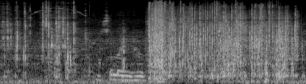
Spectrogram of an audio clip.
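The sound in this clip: A crinkly plastic bag of tortilla chips is torn open, with a loud, sustained crackling rustle that takes over the second half after a brief stretch of quieter sound.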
